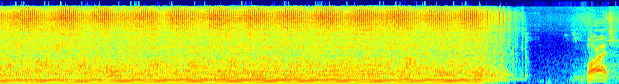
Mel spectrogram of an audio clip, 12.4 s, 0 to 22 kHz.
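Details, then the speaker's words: Mower with 500E-type engine and straightened bent crankshaft, muffler heat shield tightened: steady high, even rev with a slight persistent shake, then shuts down; vibration much less than before but revving too high, governor adjustment planned. "still felt a little vibration, but not near as bad as it was. I might mow with it a little bit and see if it's tolerable. And it seemed like it was revving up pretty high,"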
